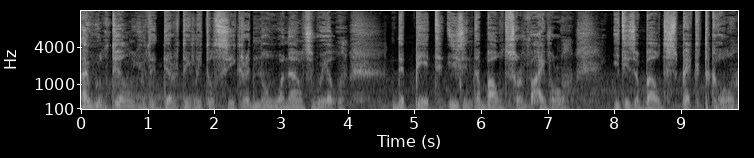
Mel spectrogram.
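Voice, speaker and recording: Over clear background noise, a man uses a put-on character voice with a very deep, low pitch. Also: fairly slow pace. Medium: video game. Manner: cold, measured.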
